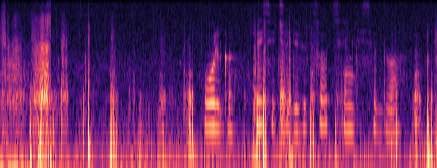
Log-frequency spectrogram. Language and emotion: Russian, neutral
